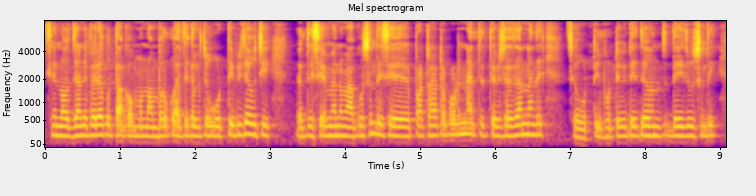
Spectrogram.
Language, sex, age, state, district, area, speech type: Odia, female, 45-60, Odisha, Jajpur, rural, spontaneous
